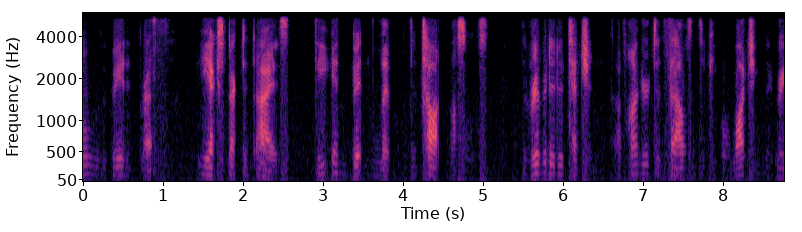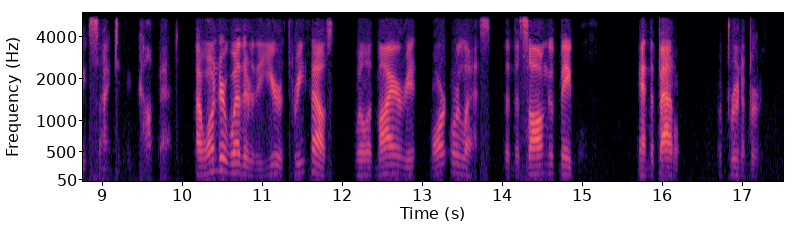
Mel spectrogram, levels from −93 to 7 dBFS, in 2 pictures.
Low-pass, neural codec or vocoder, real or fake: 5.4 kHz; none; real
